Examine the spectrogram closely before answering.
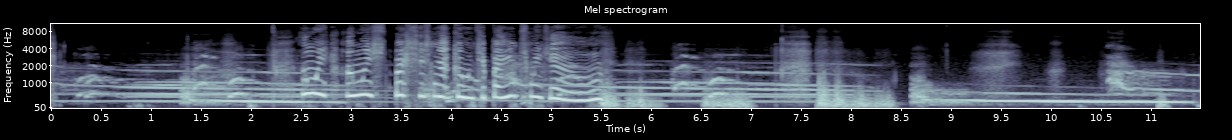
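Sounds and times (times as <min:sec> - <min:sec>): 
dog yelping: 0:00.0 - 0:08.9
dog howling: 0:00.0 - 0:11.4
speech: 0:00.2 - 0:00.6, 0:01.8 - 0:05.8.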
